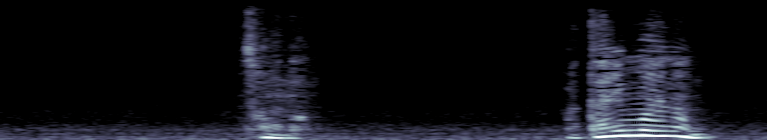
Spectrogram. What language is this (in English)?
Japanese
